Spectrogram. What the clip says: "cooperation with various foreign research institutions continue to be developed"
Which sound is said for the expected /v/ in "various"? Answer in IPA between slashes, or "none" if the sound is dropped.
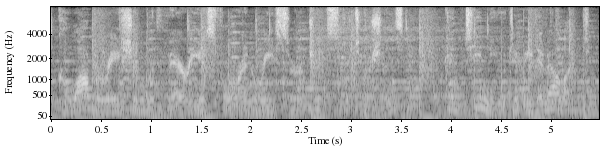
/v/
